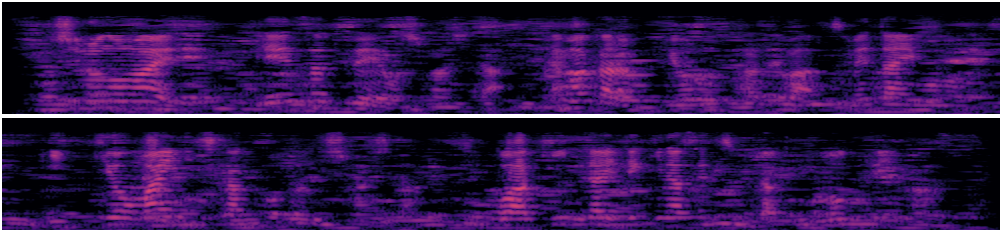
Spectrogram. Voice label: male live rec 1m sim; SASSEC07

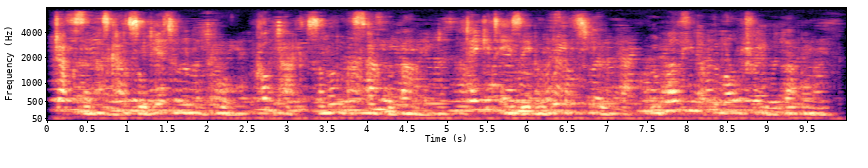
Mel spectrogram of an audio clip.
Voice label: female live rec

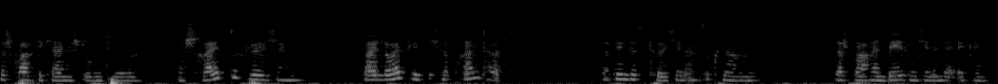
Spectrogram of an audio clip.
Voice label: test female synthconv 130ms 1m sim; SiSEC10; underdetermined

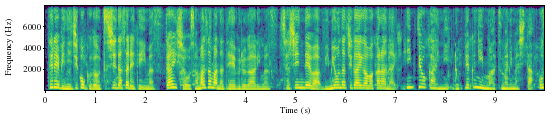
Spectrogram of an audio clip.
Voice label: test female inst sim

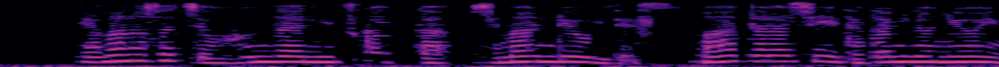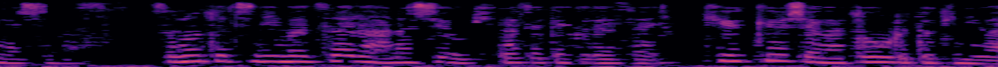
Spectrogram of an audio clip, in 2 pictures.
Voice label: female liverec; SiSEC08; SiSEC underdetermined

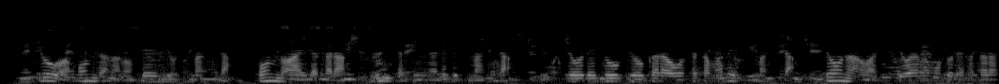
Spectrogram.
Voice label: male live rec; SiSEC11; underdetermined

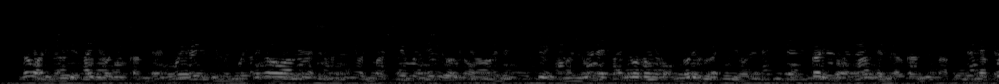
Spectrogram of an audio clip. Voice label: male liverec; SiSEC10; underdetermined

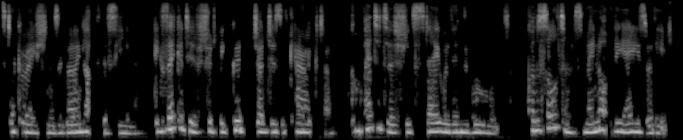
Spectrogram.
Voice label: female srec 130ms 20cm sim; SiSEC10; underdetermined

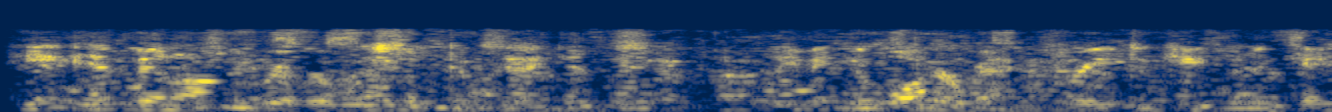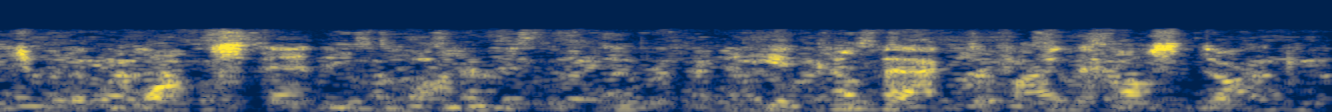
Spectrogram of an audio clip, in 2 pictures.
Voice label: test male synthconv 130ms 5cm src; SiSEC08; SiSEC underdetermined

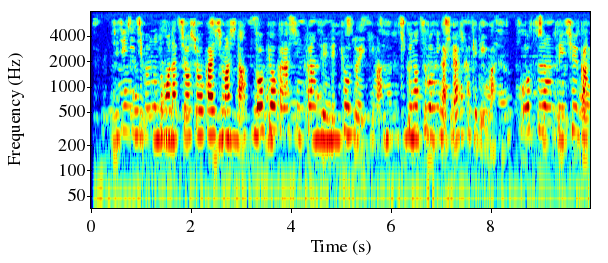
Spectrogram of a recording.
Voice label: female

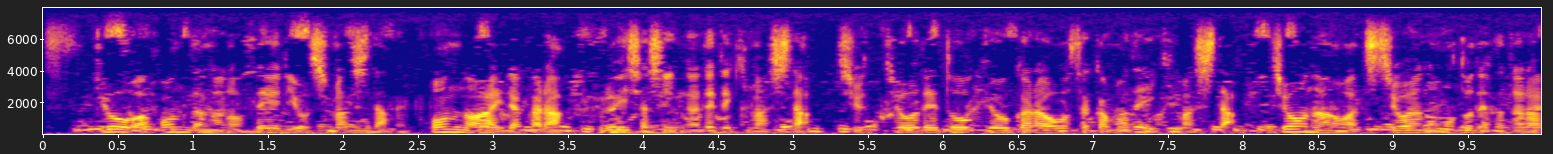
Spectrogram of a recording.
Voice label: test male liverec 130ms 5cm src; SiSEC08; SiSEC underdetermined

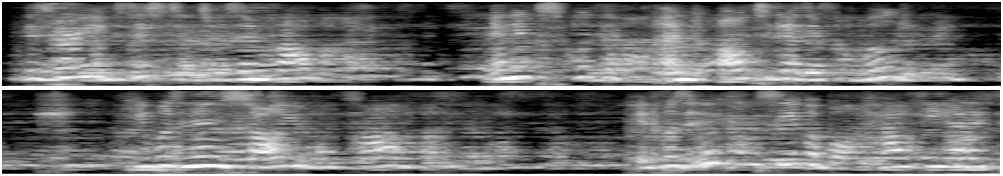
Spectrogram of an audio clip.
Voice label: female synthconv

